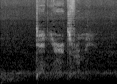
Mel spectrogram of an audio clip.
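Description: A person whispering a few hushed words in two short breaths of speech about a second in.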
